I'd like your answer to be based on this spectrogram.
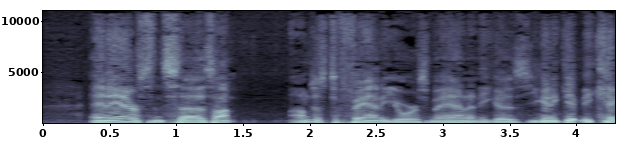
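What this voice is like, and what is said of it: Usual voice. Nothing is said of it.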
